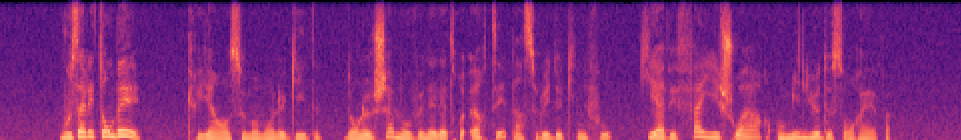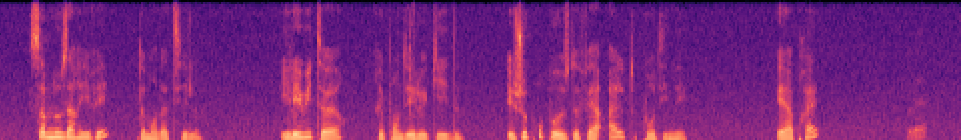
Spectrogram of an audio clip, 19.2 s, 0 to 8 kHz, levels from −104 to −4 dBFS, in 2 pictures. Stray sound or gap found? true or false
true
